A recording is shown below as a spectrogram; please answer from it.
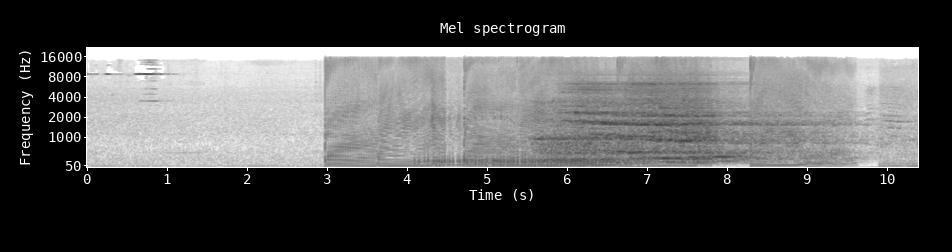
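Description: A deep growl sound effect starts suddenly about three seconds in, swells for several seconds and fades away near the end.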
